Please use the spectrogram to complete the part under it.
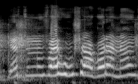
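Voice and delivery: fast, high, loud command; urgent warning. Real, not acted. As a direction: bark a quick warning. Warning teammate not to rush.

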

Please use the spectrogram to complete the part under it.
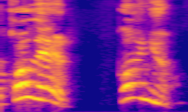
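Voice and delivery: high mock-angry cursing of a grandpa. Grandpa cursing while angry, a mock cranky outburst. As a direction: swear like a cranky grandpa, playfully. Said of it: "el abuelo se enfada y dice".

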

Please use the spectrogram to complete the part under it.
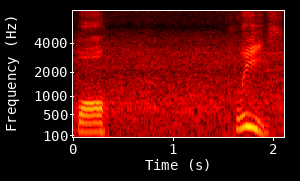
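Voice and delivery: usual speaking voice

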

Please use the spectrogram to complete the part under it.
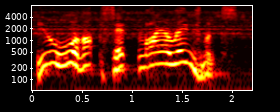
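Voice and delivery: high-pitched, huffy official complaint; indignant. A narrator's reading. Controller scolding over his upset arrangements, indignantly. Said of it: "went on the fat controller indignantly".

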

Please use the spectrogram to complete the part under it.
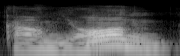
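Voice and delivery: "Kamyon" low, in two held syllables, "kam" then "yon"; blending syllables. Shown as a demonstration. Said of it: "Birleştiriyoruz". ("Kamyon" sözcüğünü heceleyerek okuma)

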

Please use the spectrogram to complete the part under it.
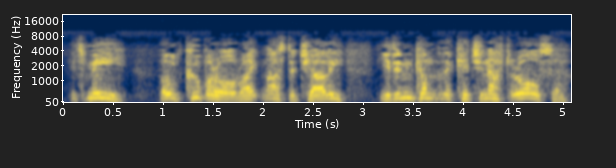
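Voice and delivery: put-on old butler Cooper. A narrator's reading. Old butler answering the frightened squire through the door. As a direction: call through to reassure his master.

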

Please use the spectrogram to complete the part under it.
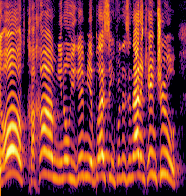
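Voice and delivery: lightly voiced thrilled follower; grateful excitement. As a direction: gush thanks like the blessing just came true. Grateful person thanking the sage.

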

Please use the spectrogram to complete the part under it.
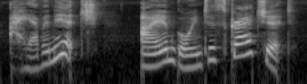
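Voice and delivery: plain reading voice

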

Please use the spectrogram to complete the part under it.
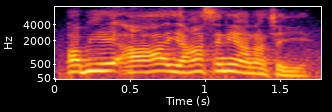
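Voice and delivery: ordinary delivery

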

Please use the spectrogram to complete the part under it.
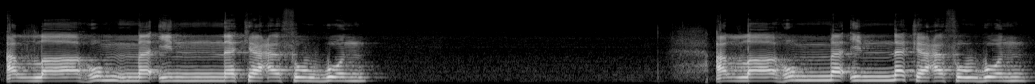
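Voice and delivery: teacher reciting the invocation for echo; call and repeat drill. Shown as a demonstration. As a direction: lead the whole phrase for the class. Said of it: "Allez avec moi".

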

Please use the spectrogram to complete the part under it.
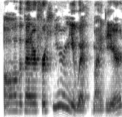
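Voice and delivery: high, swooping fake granny; wolf as grandma. A narrator's reading. Wolf posing as grandma replies.

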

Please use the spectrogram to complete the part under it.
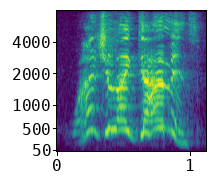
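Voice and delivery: high-pitched imitation of a baffled friend; mock a puzzled friend, pitch jumping up; weirded-out question. Friend questioning the speaker's taste in gems, weirded out. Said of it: "He looks at me all weird, like".

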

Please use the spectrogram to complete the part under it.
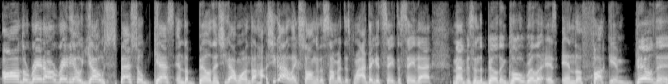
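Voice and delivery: loud, high-energy guest announcement; big radio show opener, words stretched for hype; hyped radio host intro. Real, not acted. Host introducing special guest to listeners, hyped announcing.

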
